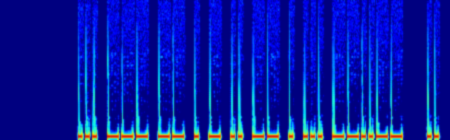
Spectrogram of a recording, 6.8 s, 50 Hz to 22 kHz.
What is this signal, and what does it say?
Morse code, heard as a keyed tone, about 22 wpm, 700 Hz. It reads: SOMETIMES, I
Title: Sentences from Top 1000 Words - Review Part 3 - 22wpm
